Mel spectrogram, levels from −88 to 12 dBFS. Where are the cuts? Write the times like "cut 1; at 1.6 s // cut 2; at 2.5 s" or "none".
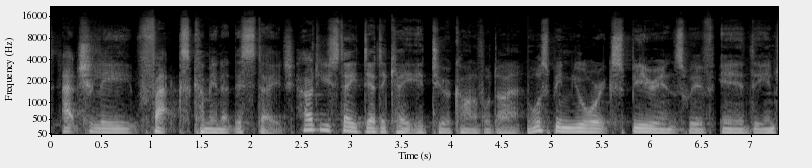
cut 1; at 2.3 s // cut 2; at 4.7 s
